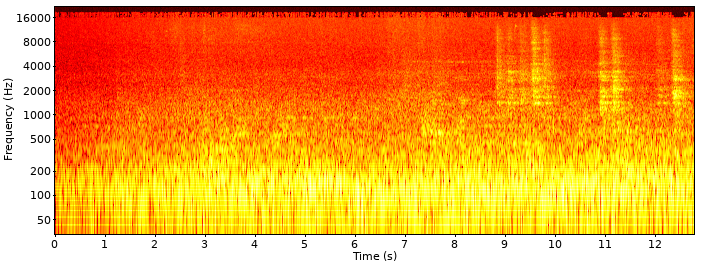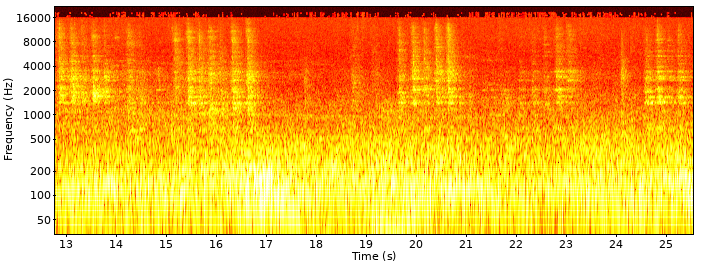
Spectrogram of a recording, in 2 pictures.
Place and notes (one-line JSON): {"title": "Rue de Fürstenberg, Paris, France - In the Garden at the Delacroix Museum", "date": "2019-07-19 13:15:00", "description": "Recorded while sitting and sketching in the garden of the Musée National Eugène-Delacroix in Paris. This was where French painter Eugène Delacroix lived from 1858 to 1863.", "latitude": "48.85", "longitude": "2.34", "altitude": "45", "timezone": "Europe/Paris"}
